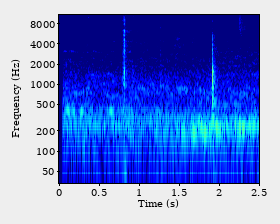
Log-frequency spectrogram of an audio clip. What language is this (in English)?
Urdu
